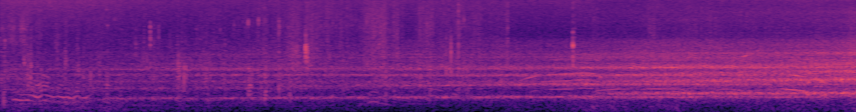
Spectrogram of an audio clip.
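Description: Footsteps crunch on loose stones.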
